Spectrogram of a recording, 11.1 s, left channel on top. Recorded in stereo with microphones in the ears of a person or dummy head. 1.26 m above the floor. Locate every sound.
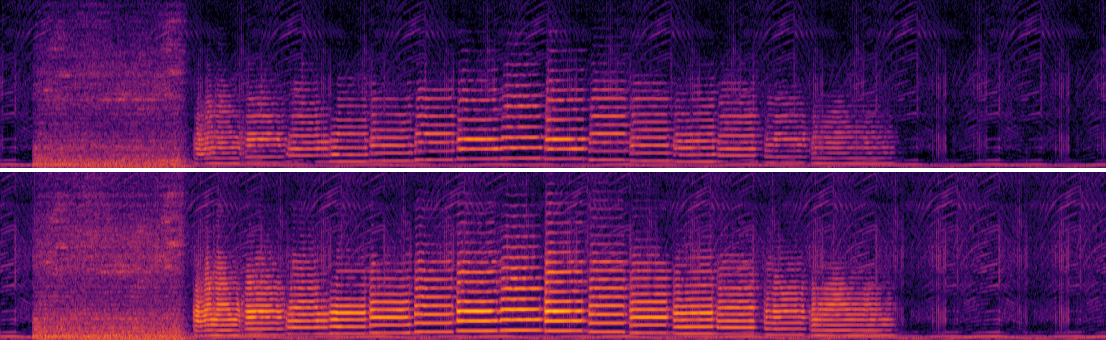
0.3 s laughter: 20° right (ahead or behind), 1.8 m
1.9 s a trumpet: 65° right (ahead or behind), 1.1 m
